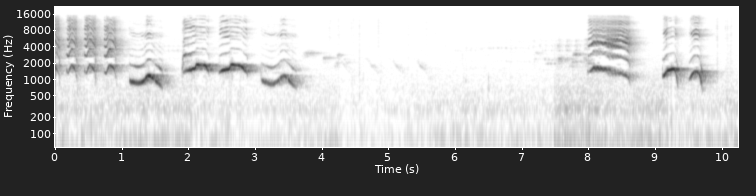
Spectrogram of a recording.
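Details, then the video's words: Black-throated laughingthrush singing a loud, clear wild-style song of many voices: bursts of rich whistled notes, rising and falling, with overtones, a quiet gap of about three seconds, then further swooping whistles. "Khướu bạc má HÓT GIỌNG RỪNG nhiều giọng âm to rõ cực hay"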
